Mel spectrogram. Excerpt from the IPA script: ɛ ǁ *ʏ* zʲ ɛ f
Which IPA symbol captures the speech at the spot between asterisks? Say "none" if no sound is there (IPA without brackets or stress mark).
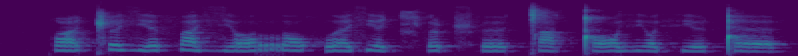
ʏ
